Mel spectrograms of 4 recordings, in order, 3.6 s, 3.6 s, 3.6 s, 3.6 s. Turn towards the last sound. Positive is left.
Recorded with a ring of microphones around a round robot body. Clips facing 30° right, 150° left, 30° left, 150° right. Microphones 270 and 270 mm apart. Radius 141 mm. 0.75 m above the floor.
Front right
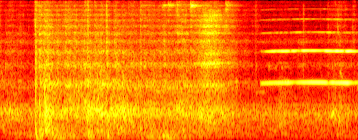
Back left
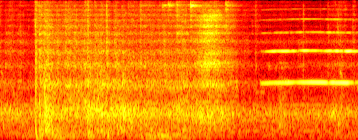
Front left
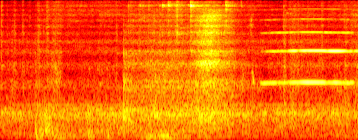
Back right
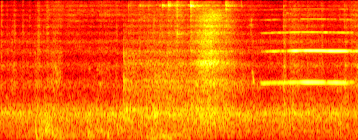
turn(degrees=25)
